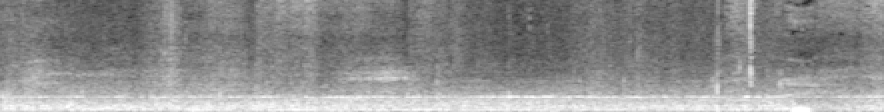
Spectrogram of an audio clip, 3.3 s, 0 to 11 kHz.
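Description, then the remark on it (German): A steady, continuous roar of an airplane passing overhead, with a faint whining tone held throughout and a brief soft knock near the end, under partly blue sky with broken clouds and a 20–22 km/h wind from the southwest. “Und da ist auch irgendwo ein Flugzeug.”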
